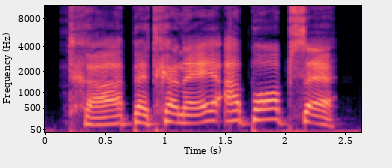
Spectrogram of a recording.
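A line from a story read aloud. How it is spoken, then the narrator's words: Young woman crying out. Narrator (Russian): выкрикнула девушка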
